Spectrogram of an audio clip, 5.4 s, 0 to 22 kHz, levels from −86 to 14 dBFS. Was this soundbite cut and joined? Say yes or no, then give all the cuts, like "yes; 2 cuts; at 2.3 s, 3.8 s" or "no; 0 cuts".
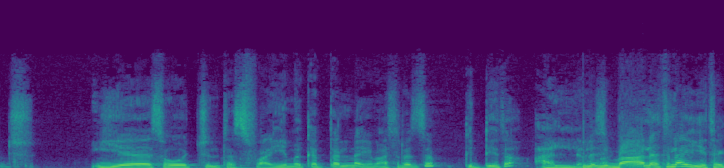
yes; 1 cut; at 4.3 s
